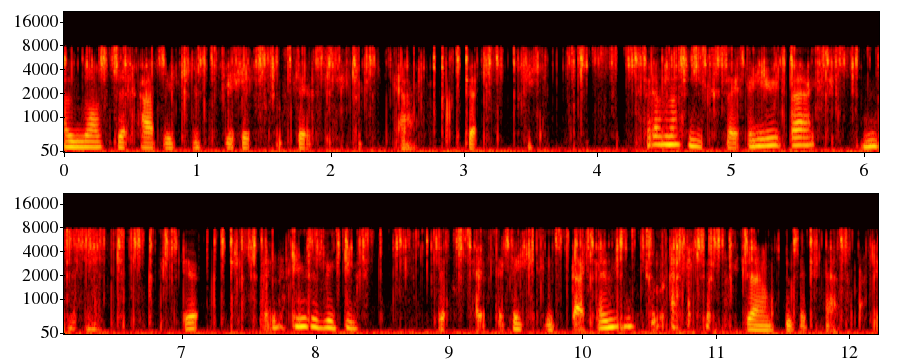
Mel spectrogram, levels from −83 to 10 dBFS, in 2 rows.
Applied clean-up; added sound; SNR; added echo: neural diffusion model UNIVERSE++.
